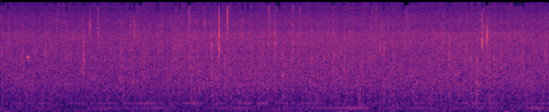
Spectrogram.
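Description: Steady rain falls continuously, a dense even hiss of drops on a surface with occasional louder splashes, alone with no voices and a faint low hum underneath.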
